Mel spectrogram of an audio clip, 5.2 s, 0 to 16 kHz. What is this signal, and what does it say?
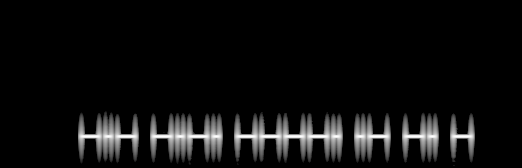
Morse code, heard as a keyed tone, about 20 wpm, 700 Hz. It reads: KC9ANT
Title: USA Call Signs - 6 Characters - 20wpm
